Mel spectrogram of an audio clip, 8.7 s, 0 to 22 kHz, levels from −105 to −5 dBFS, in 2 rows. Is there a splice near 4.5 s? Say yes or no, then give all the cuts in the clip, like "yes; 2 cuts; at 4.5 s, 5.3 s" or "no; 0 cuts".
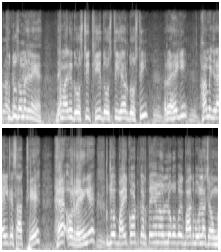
no; 2 cuts; at 1.2 s, 6.4 s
